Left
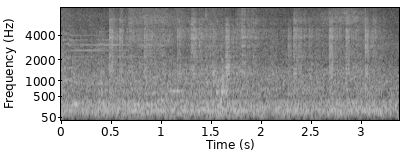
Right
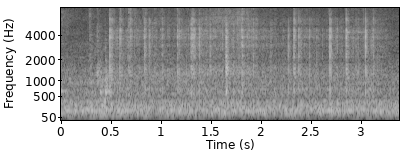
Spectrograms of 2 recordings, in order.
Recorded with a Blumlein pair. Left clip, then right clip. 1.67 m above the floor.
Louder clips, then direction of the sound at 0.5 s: Right 1 dB; 20° right.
